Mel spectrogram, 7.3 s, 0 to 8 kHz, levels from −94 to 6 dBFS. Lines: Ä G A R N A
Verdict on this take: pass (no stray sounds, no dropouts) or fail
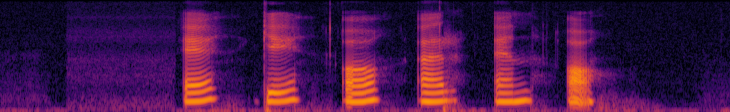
pass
